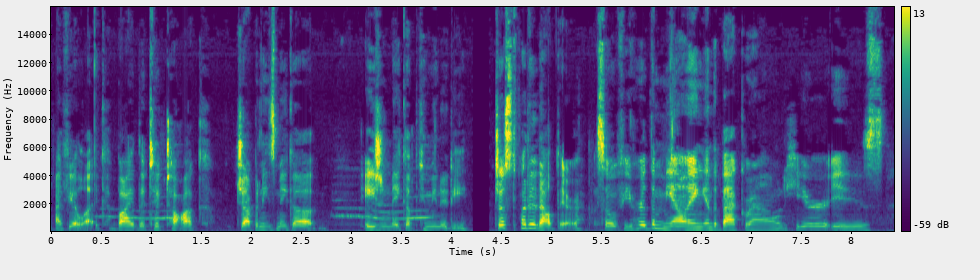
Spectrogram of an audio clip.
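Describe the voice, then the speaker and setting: A woman's voice: medium pitch, a little hiss or hum. A woman vlogging casually from home, reviewing beauty products in a rambling, candid way with self-deprecating asides.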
